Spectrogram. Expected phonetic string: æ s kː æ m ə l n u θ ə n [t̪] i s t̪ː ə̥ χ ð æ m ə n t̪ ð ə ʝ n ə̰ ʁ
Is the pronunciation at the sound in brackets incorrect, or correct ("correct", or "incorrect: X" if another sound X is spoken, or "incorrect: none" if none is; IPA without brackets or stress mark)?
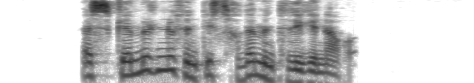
correct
